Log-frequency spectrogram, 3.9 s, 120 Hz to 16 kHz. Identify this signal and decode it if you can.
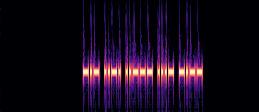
Morse code, heard as a keyed tone, about 46 wpm, 700 Hz. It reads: KF2VY
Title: USA Call Signs - 6x Character Spacing - 45wpm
